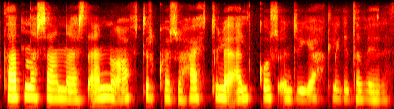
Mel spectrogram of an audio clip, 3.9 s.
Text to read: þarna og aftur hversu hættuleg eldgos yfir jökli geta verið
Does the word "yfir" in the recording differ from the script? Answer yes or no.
yes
